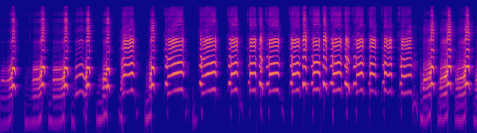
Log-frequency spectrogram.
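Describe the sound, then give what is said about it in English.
Loud imitation of Canada goose calls: a rapid, rhythmic run of honks mixing longer full notes with shorter, higher clipped half notes, with no talking over them. “I mean, I'll do full notes, and then there's kind of this half note.”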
